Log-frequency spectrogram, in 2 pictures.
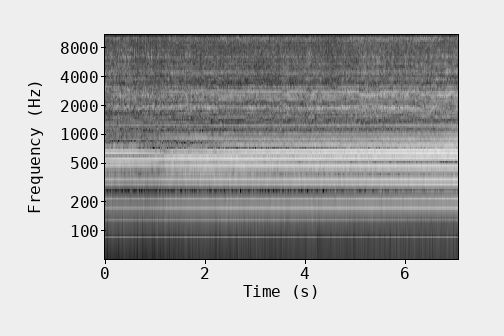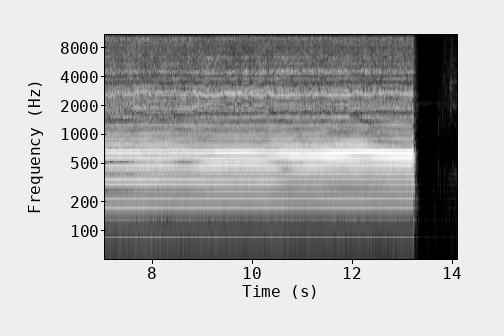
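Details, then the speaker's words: Hailea ACO-318 45 W laser air-assist pump with outlet hose removed: steady electric hum with fast even pulsing about four beats a second; loud rhythmic banging, owner suspects the outlet barb restriction, unconfirmed. "now if I take this off you hear a loud bang bang bang bang bang noise"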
